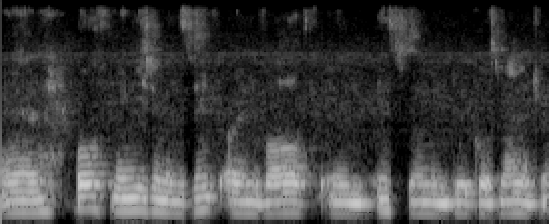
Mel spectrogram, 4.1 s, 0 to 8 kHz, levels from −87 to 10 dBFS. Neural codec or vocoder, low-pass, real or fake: none; 7.2 kHz; real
